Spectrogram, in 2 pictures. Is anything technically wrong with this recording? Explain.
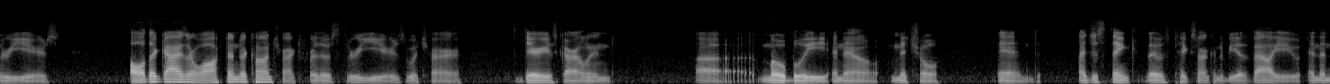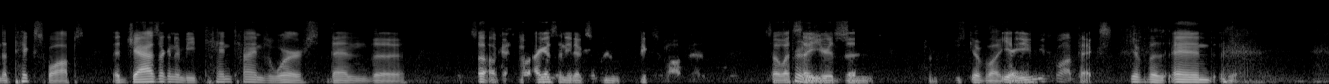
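Yes. In the speech between 18.05 and 23.71 s, the talker's level drops and short scraps of another voice come through.

Speech suppressed in double talk occurs at 18.05–20.45, 20.98–21.02, 21.72–23.0 and 23.44–23.71 s. The echo canceller likely mistook overlapping talk for echo and attenuated everything. The dips reach about 20, 5, 25 and 10 dB. On the waveform they look like sudden collapses in the envelope, and on the spectrogram the harmonics fade or break into gaps.

The other side's voice leaks through at 19.19–19.27 and 20.61–20.67 s. These are likely residual loudspeaker echo that the canceller failed to remove. The scraps are brief and faint, about 20 dB and 30 dB below the speech. On the spectrogram they show as faint harmonic fragments.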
